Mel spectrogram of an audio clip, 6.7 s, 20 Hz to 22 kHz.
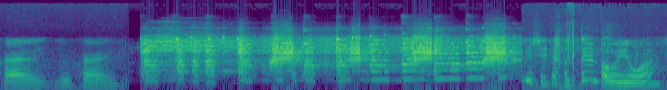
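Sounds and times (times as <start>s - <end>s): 
speech: 0.0s - 1.5s, 5.2s - 6.6s
flock of ducks quacking loudly while walking: 2.4s - 5.2s.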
